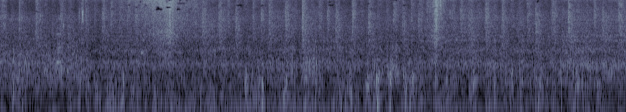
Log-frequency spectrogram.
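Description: Wind buffeting the microphone over the wash of small waves on the shore, a rough, fluctuating rumble with a few brief sharper peaks.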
